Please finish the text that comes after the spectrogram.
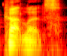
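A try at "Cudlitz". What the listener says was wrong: It's a C-U-D. Like cud. Cudlets.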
